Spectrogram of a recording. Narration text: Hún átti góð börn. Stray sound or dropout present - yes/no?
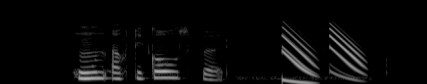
yes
